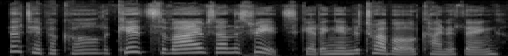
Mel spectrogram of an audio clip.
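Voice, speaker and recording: A woman playing a wry, haunted young vampire hunter, confiding softly and hesitantly in an ASMR fantasy roleplay. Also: a little high, lively intonation, a little fast, no room sound, clean studio sound. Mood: wry, resigned.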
